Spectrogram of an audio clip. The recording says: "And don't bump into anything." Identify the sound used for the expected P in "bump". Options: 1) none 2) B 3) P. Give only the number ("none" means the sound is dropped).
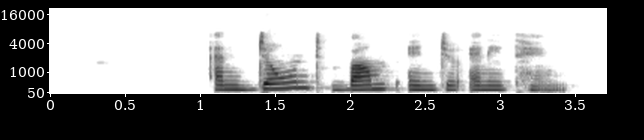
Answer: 3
